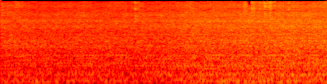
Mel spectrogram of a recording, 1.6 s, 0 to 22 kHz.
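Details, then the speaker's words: Kitchen AC second-stage scroll compressor after a major refrigerant leak, being recharged at about 95°F outdoor: a smooth, steady low hum with no rattle or knock. The unit is running normally. "All right, our unit is running."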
